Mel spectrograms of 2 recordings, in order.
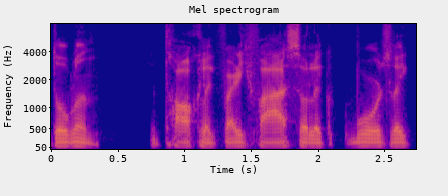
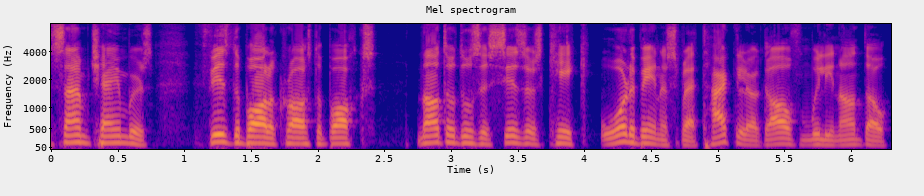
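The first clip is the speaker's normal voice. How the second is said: loud, raised-pitch play recap after a near miss; excited commentary; 6 semitones higher, 12 dB louder than usual. Real, not acted. Commentator recapping a scissors kick saved by the goalkeeper, excited. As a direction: start on a big high "oh", then ease down gradually. Commentator reacts to big chance.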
